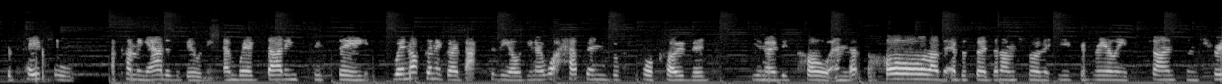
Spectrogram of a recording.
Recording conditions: phone line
